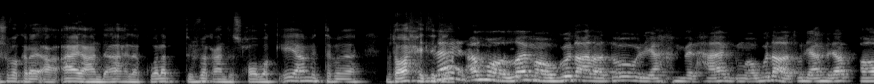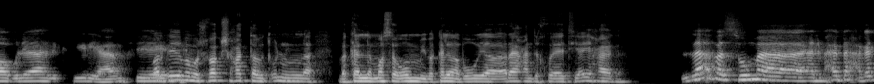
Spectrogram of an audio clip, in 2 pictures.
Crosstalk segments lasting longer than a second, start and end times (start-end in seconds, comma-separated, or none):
none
